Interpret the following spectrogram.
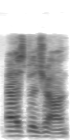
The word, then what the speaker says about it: Azerbaijan: Russia, Kazakhstan, Azerbaijan, and I can't pronounce that right, so I apologize for Azerbaijan. that. Azerbaijan, thank you.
